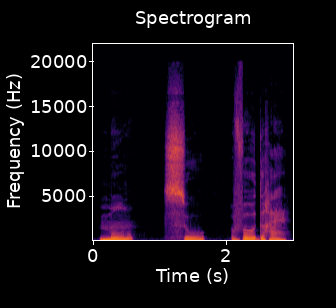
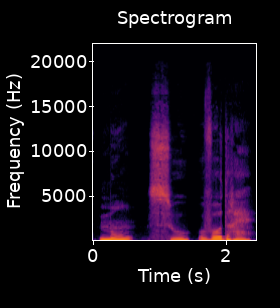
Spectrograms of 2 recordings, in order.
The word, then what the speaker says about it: Mont-sous-Vaudrey: good breath before it, so you inhale while exhaling to pronounce the R. But so inhale, de re. All right. Now we go back to the beginning of the name, Mont-sous-Vaudrey.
